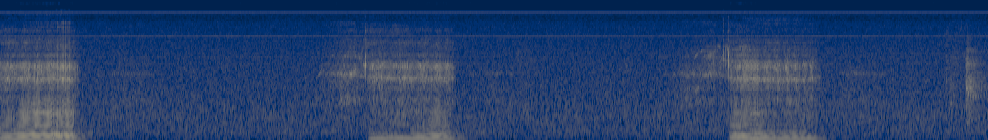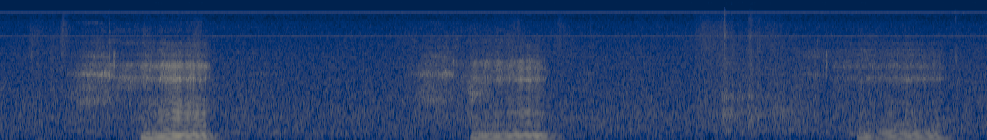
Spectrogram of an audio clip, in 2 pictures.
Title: Golden Retriever - Sleeping and snoring dog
